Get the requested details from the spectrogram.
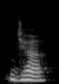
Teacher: तालव्य महाप्राण घोष वर्ण का उदाहरण कौन सा है?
